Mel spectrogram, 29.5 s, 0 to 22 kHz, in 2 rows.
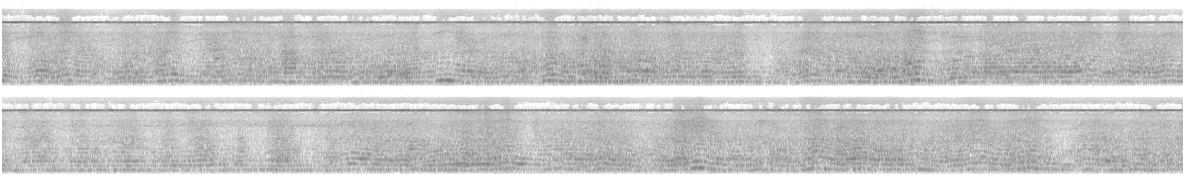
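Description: Micro quadcopter's four small brushless motors (1811 2900kv) spinning 5030 propellers, a buzzing whine whose pitch keeps rising and falling as the throttle changes in flight. A steady high-pitched tone sits underneath throughout.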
